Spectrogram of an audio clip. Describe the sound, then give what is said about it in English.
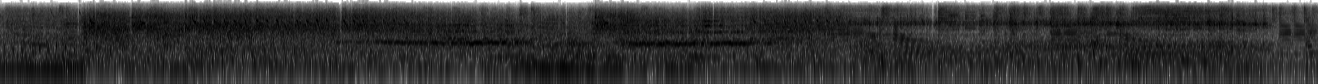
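Sports cars race, engines roaring continuously and whining up and down with squealing tires skidding through turns, the dense loud mix sustained throughout without pause; the racing is tied to the character Diabolik, a master sports car racer. “Master sports car racer.”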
